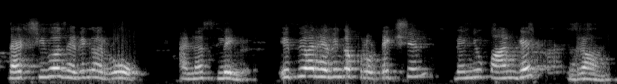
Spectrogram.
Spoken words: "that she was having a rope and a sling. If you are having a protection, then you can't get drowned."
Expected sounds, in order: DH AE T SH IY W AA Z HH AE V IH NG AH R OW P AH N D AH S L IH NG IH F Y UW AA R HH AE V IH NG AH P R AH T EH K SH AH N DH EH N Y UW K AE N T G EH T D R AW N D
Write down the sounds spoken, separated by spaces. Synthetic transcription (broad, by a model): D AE T SH IY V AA Z HH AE V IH NG AH R OW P AH N D AH S L IH NG IH F Y UW AA R HH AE V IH NG AH P R AH T EH K SH AH N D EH N Y UW K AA N T G EH T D R AW N D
